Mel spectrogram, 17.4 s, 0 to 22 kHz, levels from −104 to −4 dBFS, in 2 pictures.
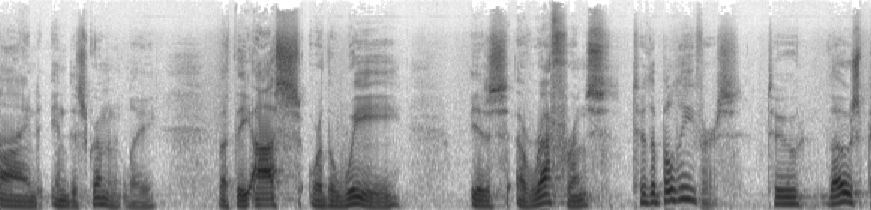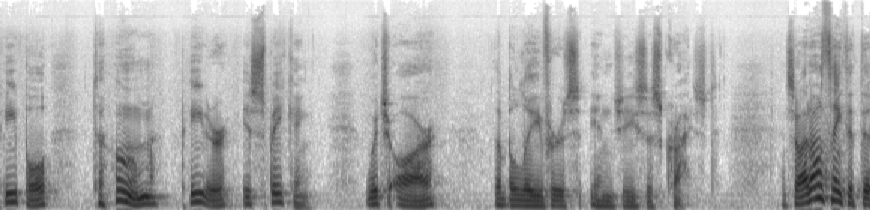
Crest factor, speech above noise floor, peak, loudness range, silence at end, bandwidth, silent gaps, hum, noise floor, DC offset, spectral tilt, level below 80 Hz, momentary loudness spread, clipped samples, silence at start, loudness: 18 dB; 33 dB; -8 dBFS; 3 LU; 0 s; over 20 kHz; none; none; -59 dBFS; under 0.1%; -5 dB/octave; -50 dBFS; 15 LU; under 0.1%; 0 s; -26 LUFS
